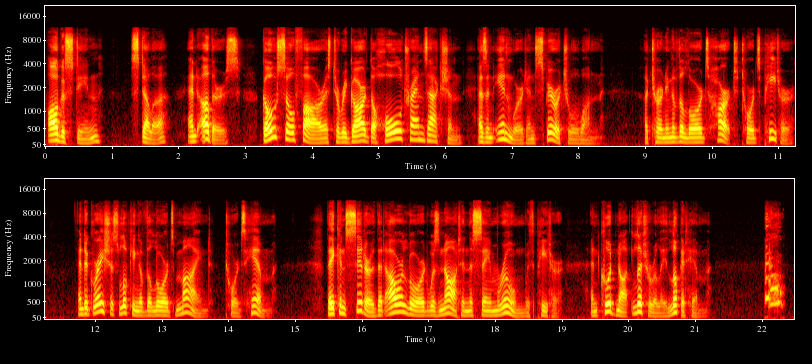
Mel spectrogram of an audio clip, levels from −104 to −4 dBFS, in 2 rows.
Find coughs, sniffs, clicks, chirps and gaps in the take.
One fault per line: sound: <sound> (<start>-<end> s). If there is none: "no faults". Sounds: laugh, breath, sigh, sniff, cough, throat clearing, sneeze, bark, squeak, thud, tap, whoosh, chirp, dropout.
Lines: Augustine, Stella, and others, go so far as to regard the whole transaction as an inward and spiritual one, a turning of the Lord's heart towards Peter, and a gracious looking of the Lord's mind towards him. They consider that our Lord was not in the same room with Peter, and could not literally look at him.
sound: bark (22.0-22.4 s)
